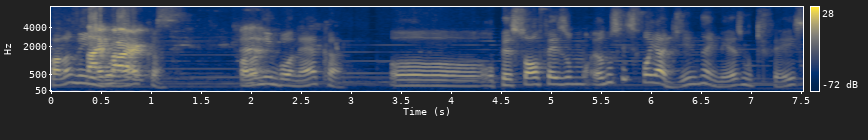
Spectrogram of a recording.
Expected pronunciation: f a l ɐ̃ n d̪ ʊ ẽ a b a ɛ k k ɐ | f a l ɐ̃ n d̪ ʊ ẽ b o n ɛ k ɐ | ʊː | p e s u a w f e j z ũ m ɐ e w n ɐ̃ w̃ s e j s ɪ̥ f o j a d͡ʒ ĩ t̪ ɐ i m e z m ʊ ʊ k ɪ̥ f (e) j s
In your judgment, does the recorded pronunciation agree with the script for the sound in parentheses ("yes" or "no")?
yes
